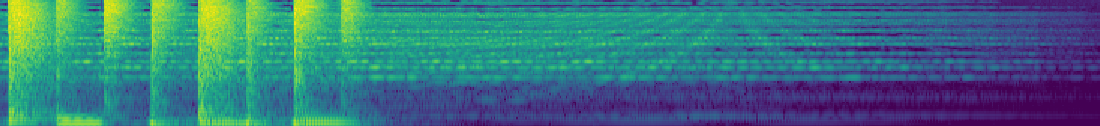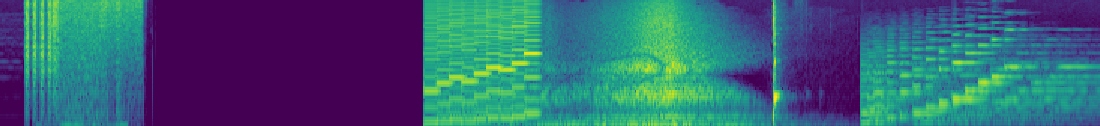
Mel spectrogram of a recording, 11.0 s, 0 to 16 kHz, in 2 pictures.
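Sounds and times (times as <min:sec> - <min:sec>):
whoosh: 0:08.1 - 0:09.4.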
